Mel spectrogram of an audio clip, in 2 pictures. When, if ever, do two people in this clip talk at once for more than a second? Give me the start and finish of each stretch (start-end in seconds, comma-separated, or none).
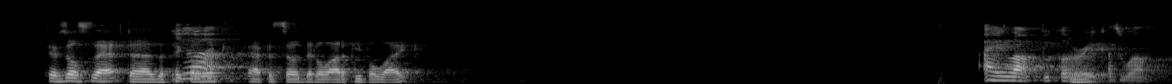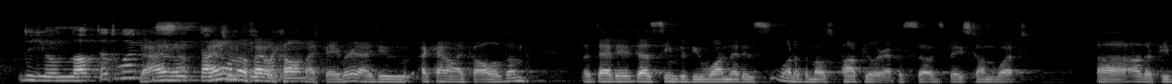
13.1-14.6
